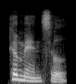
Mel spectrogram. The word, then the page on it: commensal: Indian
